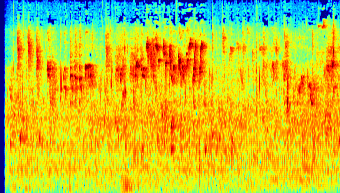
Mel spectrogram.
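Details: Male white-bellied sunbird (Cinnyris talatala) singing a fast, high, jumbled twitter of thin chirps and trills, pouring out several notes each second with little pause.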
